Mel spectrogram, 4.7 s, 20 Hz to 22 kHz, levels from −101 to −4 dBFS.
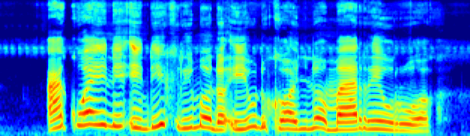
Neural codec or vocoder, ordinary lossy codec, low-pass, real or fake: none; none; none; real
